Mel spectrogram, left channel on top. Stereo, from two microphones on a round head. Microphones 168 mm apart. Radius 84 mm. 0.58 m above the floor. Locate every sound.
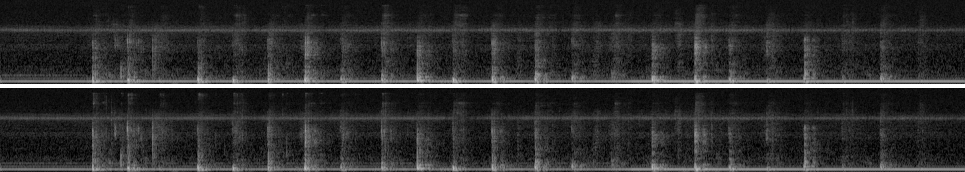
0.9 s running footsteps: 45° right (ahead or behind), 2.5 m; by 9.3 s 10° right (ahead or behind), 9 m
